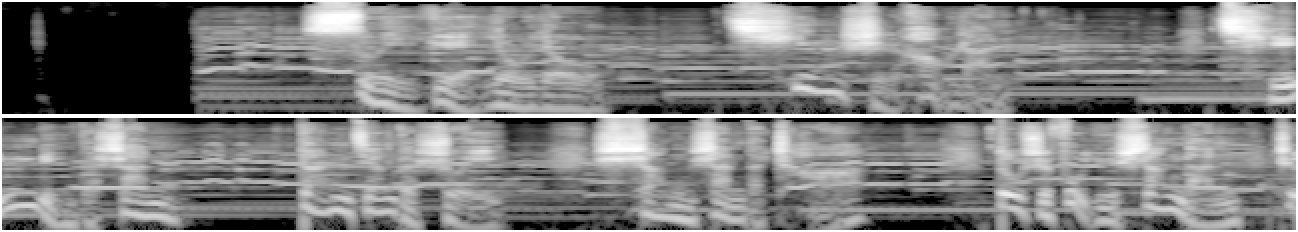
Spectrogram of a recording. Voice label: 男 专题 城市光影

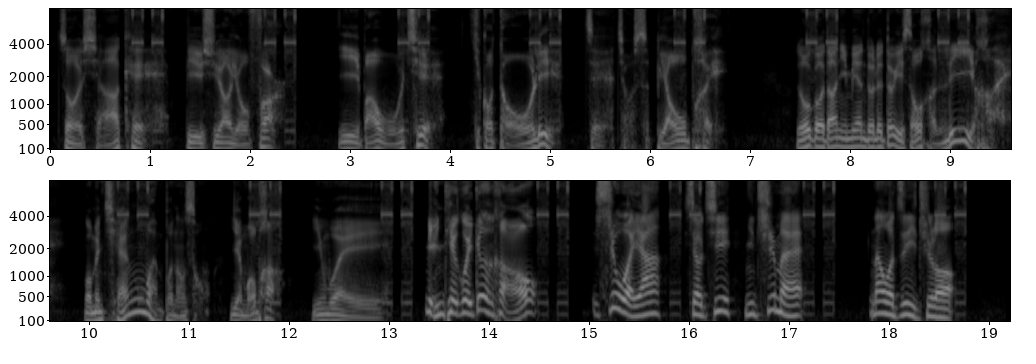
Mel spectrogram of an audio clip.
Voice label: 男 角色 搞笑动画 两个角色精分

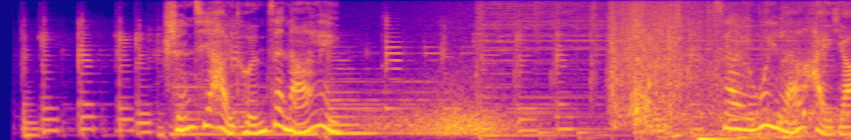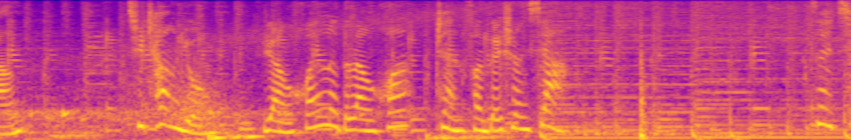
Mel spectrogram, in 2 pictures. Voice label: 女 广告 欢快电台风地产营销; 神奇海豚在哪里

